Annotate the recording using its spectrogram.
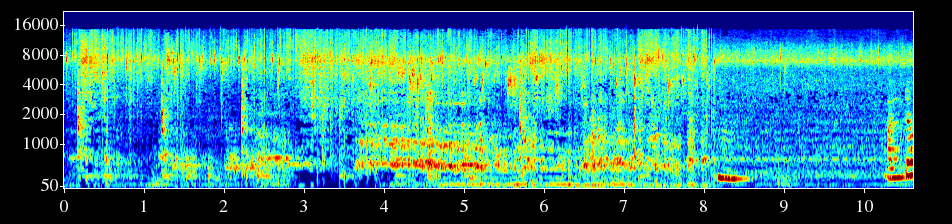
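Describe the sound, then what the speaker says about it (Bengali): Quartered potatoes fry in oil for a Bengali Sunday non-veg lunch, giving a steady close hiss and crackle that runs the whole time with no talk over it. "আলুটা ভেজে নেব"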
